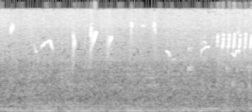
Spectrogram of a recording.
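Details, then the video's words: Olive-backed sunbird, a male in training for lively song, heard in a loud series of high, thin whistled notes and quick upslurs, ending in a fast buzzy trill of repeated pips. "Suara KONIN Gacor || Terapi OMBYOKAN konin TROTOL DAN IJOAN"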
